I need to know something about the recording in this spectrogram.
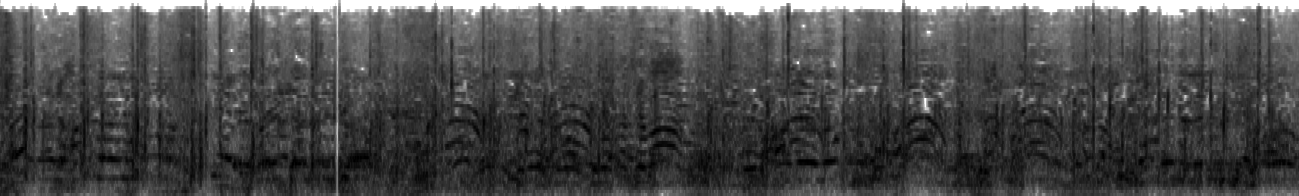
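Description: A crowd of young men and women chants loudly outdoors.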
